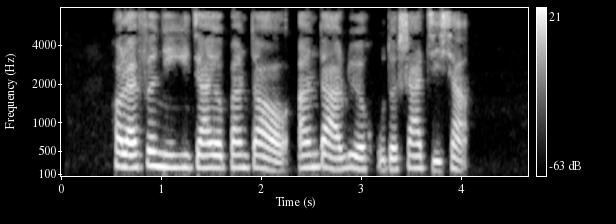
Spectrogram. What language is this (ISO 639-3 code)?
zho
